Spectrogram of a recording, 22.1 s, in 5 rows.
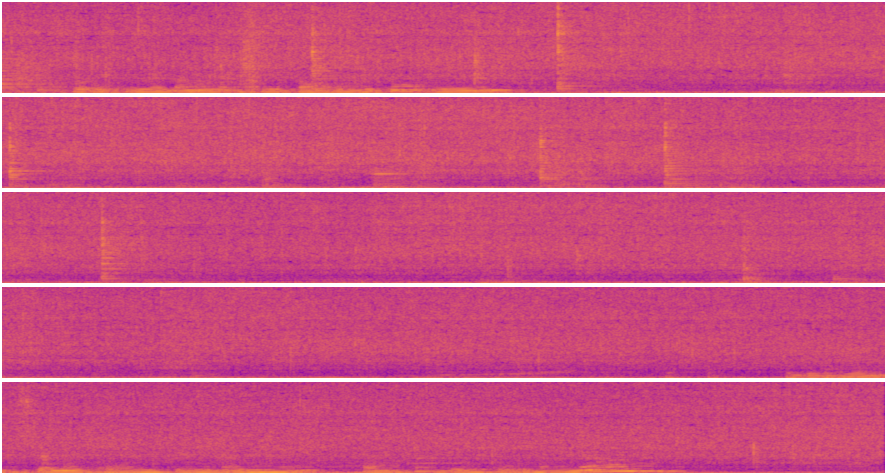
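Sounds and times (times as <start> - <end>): wooden spatula scraping a wok: 0.0 - 11.4
food sizzling in oil: 0.0 - 22.0.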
